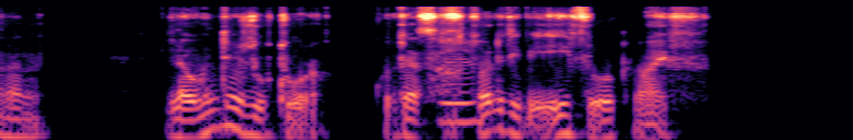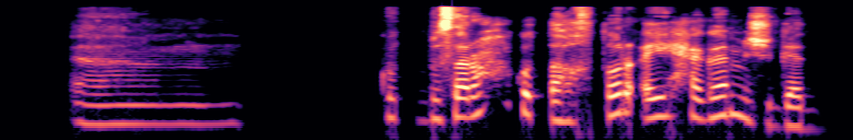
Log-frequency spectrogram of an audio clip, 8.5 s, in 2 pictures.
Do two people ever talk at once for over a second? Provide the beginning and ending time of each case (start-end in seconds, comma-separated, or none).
none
